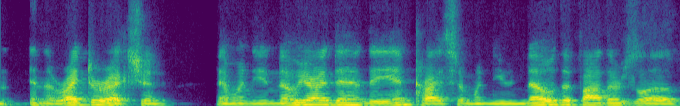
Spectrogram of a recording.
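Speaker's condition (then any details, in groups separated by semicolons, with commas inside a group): ALS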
